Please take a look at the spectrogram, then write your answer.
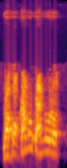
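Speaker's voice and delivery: loud, high demand to be obeyed; angry prophet. Retold or imitated. Angry prophet scolds the man who won't obey, loud. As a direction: imitate a prophet scolding indignantly. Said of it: "Nabi ini marah".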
